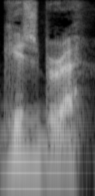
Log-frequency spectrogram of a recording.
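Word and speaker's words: Guisborough: Now we're looking Gisborough, as they pronounce it in the north.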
